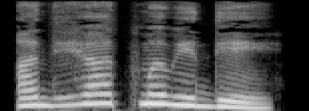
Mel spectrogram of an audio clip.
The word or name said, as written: ಅಧ್ಯಾತ್ಮವಿದ್ಯೆ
